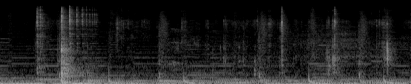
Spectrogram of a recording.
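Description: Cutters clipping the wires of a greeting card's piezo disc: one sharp snip about half a second in, then a few lighter clicks and taps of handling. Soft background music plays under it.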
